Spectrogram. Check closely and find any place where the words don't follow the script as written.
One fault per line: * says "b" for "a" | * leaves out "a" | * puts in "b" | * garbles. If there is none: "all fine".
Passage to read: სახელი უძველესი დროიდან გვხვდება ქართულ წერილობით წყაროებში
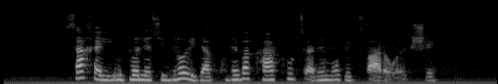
all fine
